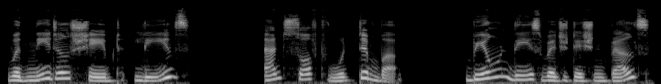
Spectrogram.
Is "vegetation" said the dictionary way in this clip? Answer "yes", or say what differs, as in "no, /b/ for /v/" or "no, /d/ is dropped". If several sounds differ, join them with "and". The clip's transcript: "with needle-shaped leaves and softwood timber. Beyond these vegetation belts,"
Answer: yes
